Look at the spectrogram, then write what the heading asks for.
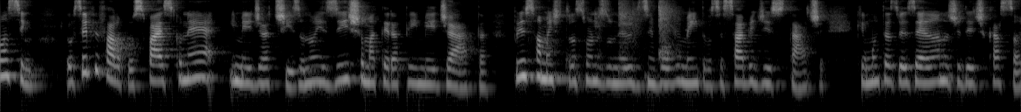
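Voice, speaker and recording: A woman from Brazil, chatting as an interview guest about music therapy, sometimes singing and acting out bits of children's songs. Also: mid-range voice. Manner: lively, sings and acts out snatches of children's songs. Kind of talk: casual interview chat.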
